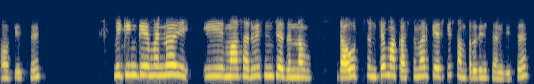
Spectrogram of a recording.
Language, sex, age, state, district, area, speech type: Telugu, female, 18-30, Andhra Pradesh, Nellore, rural, conversation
